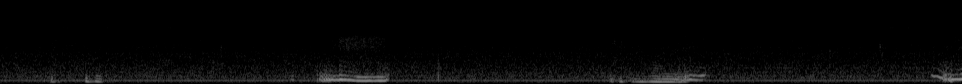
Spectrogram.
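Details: Cat almost 10 years old, snoring loudly while asleep, possibly dreaming.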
